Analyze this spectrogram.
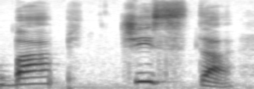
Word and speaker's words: Baptista: mesma forma do Batista Quantas pessoas tem o Baptista que é o p né mudo e agora não tem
